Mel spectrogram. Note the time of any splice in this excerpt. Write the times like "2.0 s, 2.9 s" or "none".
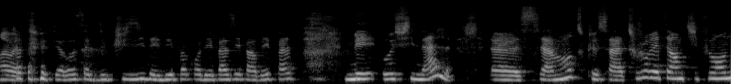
none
